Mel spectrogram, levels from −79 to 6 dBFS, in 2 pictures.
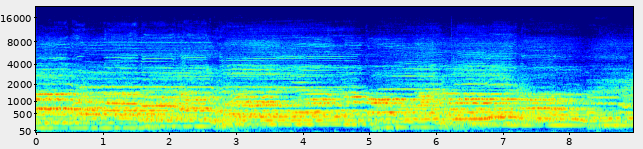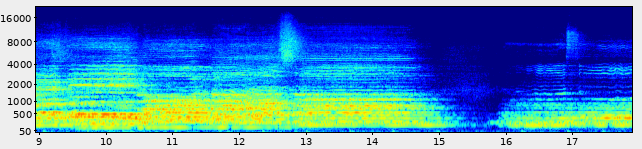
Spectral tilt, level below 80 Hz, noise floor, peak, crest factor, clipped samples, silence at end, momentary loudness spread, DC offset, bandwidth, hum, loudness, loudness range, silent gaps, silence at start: -5 dB/octave; -56 dBFS; -49 dBFS; 0 dBFS; 14 dB; under 0.1%; 0 s; 13 LU; 0.1%; 16 kHz; none; -15 LUFS; 9 LU; none; 0 s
